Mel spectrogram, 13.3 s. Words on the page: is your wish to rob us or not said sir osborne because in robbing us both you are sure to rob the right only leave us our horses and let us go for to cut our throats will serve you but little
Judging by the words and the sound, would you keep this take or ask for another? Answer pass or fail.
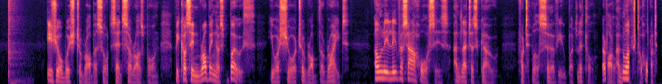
fail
